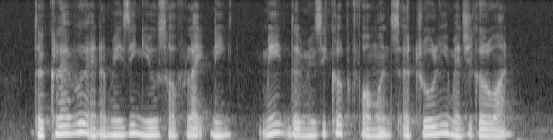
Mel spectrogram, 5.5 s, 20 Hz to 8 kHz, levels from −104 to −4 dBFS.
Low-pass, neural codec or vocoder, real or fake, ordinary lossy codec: none; none; real; none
